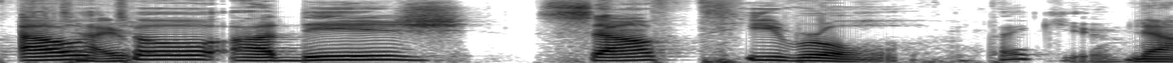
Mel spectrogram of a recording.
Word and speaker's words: Alto Adige: It's pronounced Alto Adige, South Tyrol.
